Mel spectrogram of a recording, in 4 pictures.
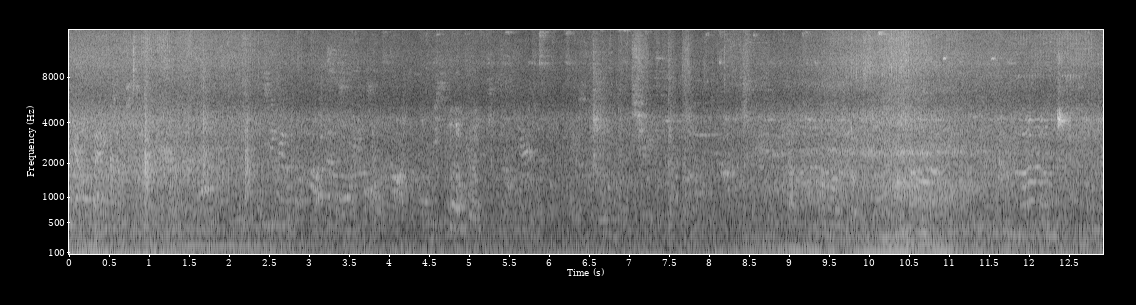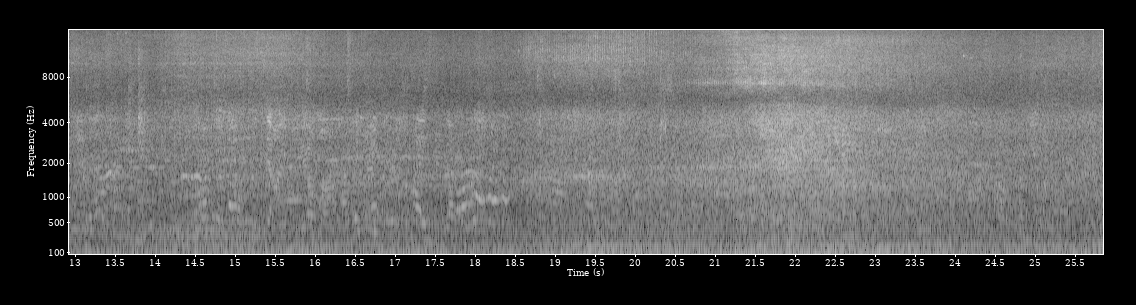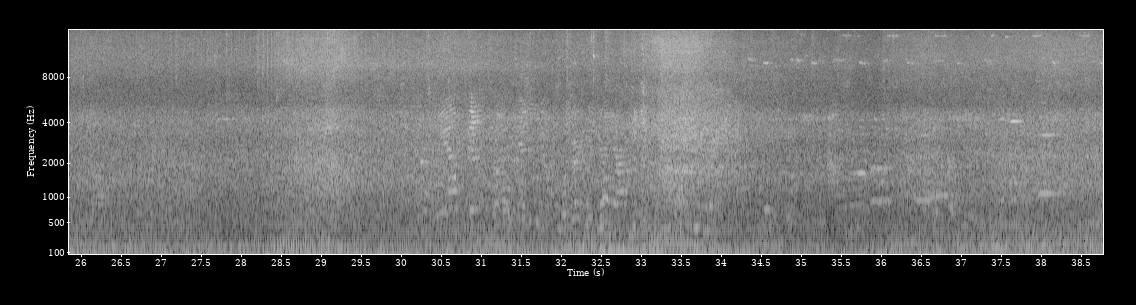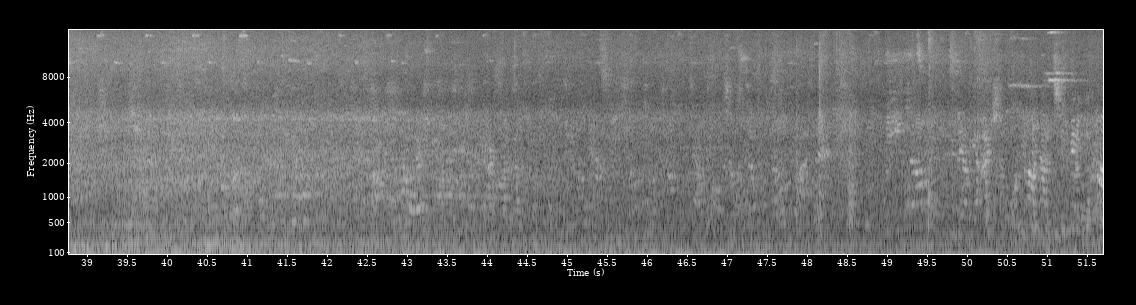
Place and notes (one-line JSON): {"title": "通化街, Da'an District - walking in the Street", "date": "2015-06-26 20:37:00", "description": "walking in the Street, Traffic noise, Various shops", "latitude": "25.03", "longitude": "121.55", "altitude": "17", "timezone": "Asia/Taipei"}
